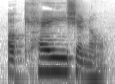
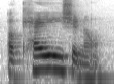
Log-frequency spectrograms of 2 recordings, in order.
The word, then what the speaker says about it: occasional: The next box when we move across is there are 4 circles, 4 syllables. Emphasis is on the second syllable. And for what we've studied today, we only have one word that fits in this box, and that's occasional.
